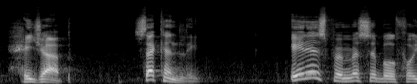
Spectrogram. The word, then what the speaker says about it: hijab: And I know in France they don't pronounce the H when it is in the beginning of the word, as in hotel or hello.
